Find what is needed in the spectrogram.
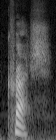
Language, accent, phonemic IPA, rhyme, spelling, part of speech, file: English, US, /kɹʌʃ/, -ʌʃ, crush, noun / verb, En-us-crush.ogg
- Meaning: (noun) 1. A violent collision or compression; a crash; destruction; ruin 2. Violent pressure, as of a moving crowd 3. A violent crowding 4. A crowd that produces uncomfortable pressure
